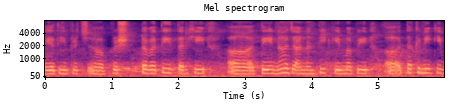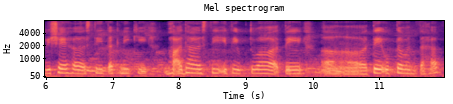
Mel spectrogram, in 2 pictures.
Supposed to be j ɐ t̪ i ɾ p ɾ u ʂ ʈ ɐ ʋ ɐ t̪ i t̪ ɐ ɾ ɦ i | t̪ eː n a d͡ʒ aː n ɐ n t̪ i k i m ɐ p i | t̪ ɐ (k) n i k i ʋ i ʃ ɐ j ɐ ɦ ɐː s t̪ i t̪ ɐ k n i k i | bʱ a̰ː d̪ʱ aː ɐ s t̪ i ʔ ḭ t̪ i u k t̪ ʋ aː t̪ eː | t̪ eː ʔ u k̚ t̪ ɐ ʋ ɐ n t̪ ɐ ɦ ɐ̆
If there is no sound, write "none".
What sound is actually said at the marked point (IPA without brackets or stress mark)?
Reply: k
